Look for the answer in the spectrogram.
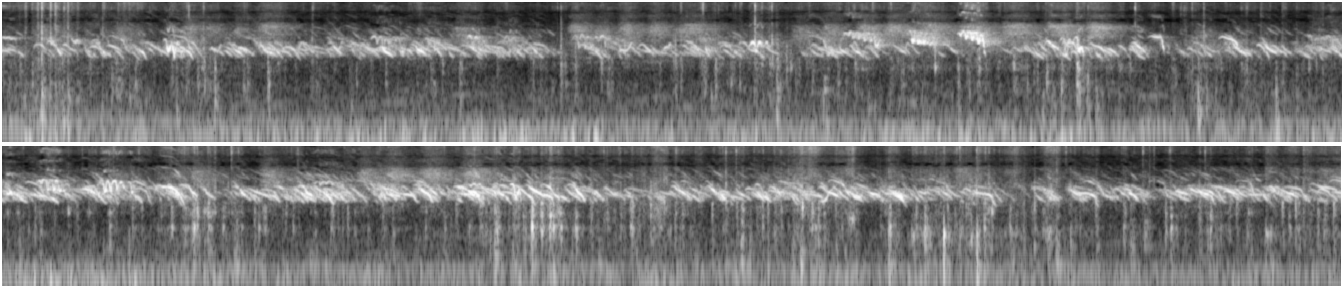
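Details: Baby chicks with a hen, a continuous dense chorus of high, rapid peeping chirps from many birds, overlapping without pause, with low rumbling background noise underneath.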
